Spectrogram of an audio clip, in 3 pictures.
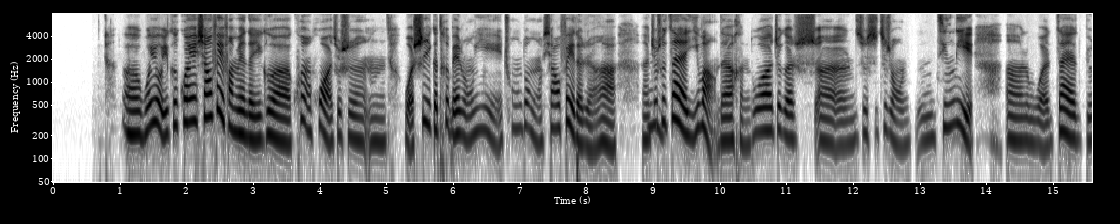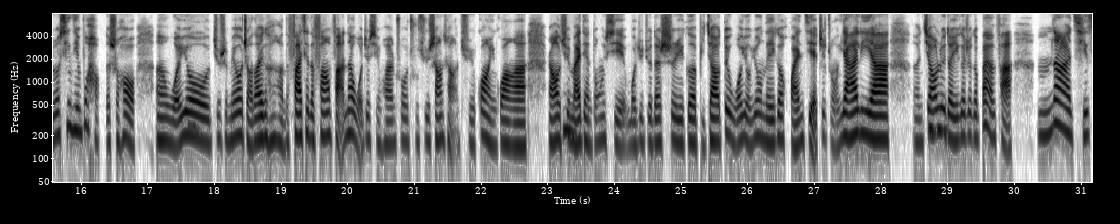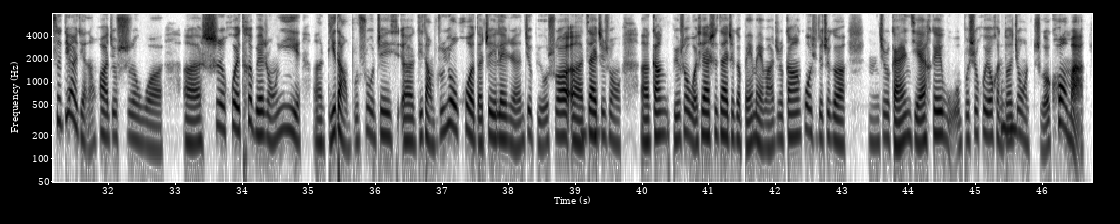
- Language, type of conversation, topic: Chinese, advice, 如何更有效地避免冲动消费？
- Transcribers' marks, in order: other background noise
